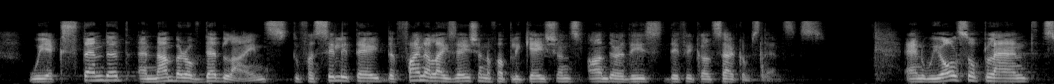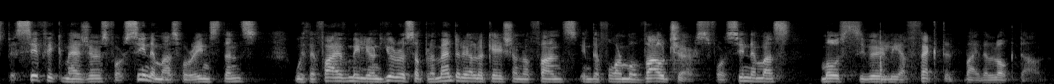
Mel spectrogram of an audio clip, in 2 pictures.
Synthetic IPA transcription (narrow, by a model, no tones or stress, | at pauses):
wiɛkst̪ɛ̃ndɪdənʌ̃mbəɹɔvdɛdlã̰ɪ̃nz̥tufasilit̪eɪt̪̚ðəfaɪnalaɪzeɪʃɔ̃nɔvaplikeɪʃɔ̃nzʌ̃ndə˞ðizdɪfikəlˠt̪sə˞kə̃mst̪æ̰̃nsɪ̥z̥ | ʔɛ̃nwiɔlˠsoplæ̃ndspɛsɪfɪkmɛʒəɹsfɔɹsɪnɛmasfɔɹɪ̃nst̪ə̃nswɪðəfajvmɪljõnjuɹosʌpləmɛ̃nt̪əɹialokeɪʃɔ̃nɔv̥fʌ̃ndzɪ̃nðəfɔɹmɔvawt͡ʃə̰ɹsfɔɹsinɛmaz | moʊstsɛviɹliafɛkt̪ɨd̪̚bajðəlɔkd̥̪ã̰ʊ̃n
